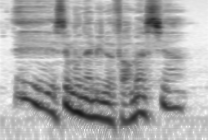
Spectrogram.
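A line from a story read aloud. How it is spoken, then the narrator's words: Exclaimed. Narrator (French): s'écria Bengali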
